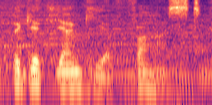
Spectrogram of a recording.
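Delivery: ordinary delivery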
